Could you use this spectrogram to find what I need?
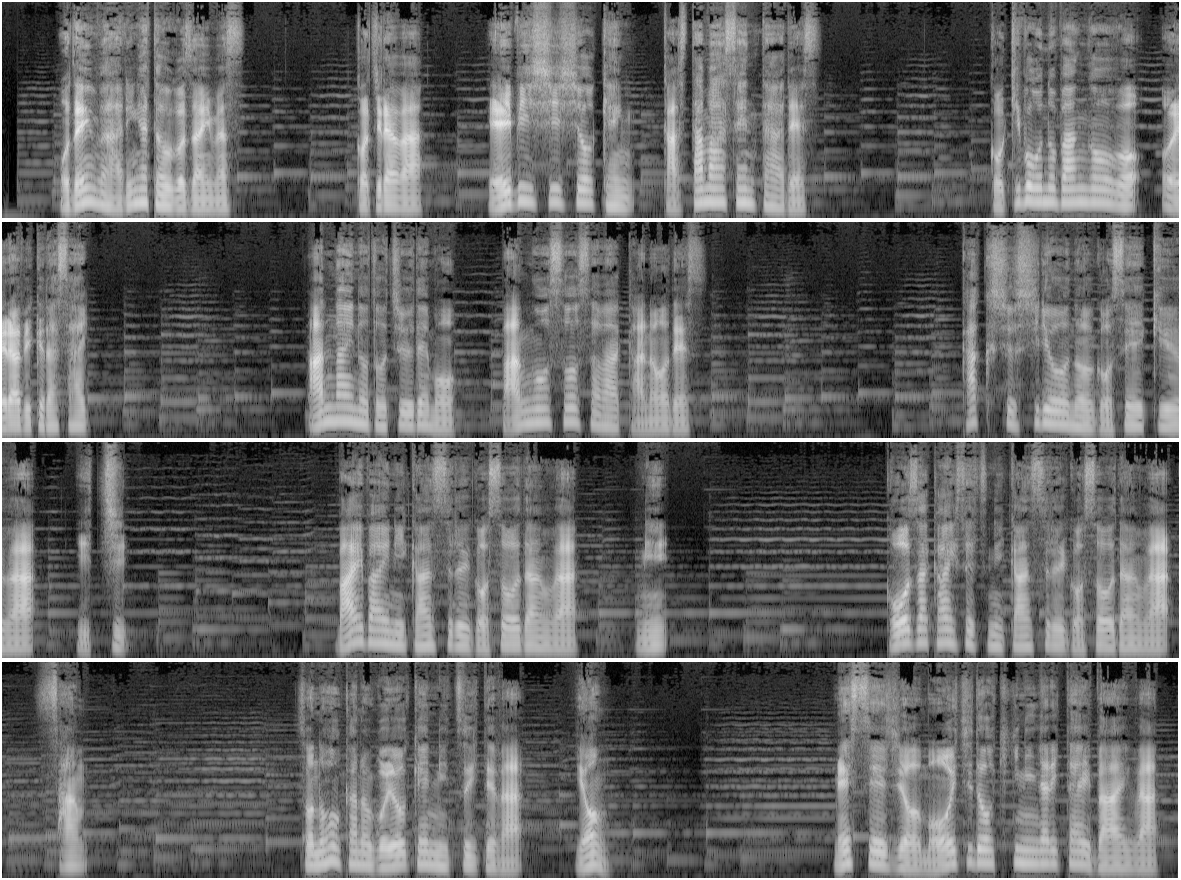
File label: japanese ivr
